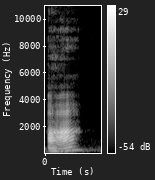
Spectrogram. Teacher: Second tone goes from, like, it's a rising tone. You start with lower pitch and rise the tone, so it goes ah.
